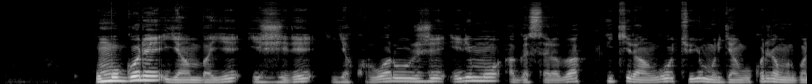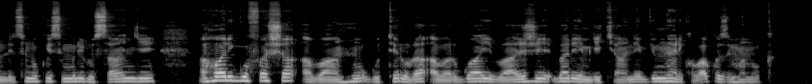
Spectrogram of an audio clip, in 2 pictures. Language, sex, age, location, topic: Kinyarwanda, male, 25-35, Nyagatare, health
